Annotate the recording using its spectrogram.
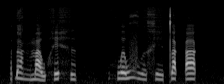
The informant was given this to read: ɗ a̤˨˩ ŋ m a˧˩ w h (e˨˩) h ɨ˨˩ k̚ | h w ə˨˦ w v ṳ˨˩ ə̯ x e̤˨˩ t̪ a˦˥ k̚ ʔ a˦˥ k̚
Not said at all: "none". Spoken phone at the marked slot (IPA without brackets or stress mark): e˨˦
